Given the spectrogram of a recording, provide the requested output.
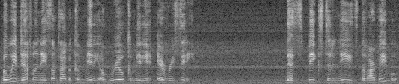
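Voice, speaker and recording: Hoarse woman preaching. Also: medium pitch, steady tone, normal speed, darkish tone, slight background noise, rough recording. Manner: emphatic, repeats rhetorical questions. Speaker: church leader. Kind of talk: impassioned church address.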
